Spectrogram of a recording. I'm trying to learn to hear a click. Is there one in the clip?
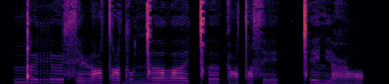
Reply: yes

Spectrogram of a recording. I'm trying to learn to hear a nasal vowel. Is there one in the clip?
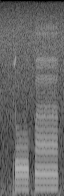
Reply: yes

